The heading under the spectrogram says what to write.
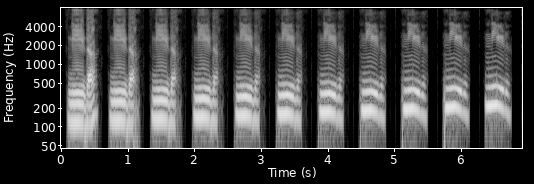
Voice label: Sanskrit "niiDa" to Hindi "nir"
